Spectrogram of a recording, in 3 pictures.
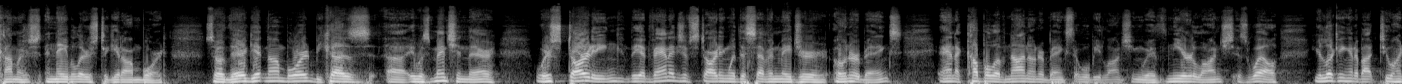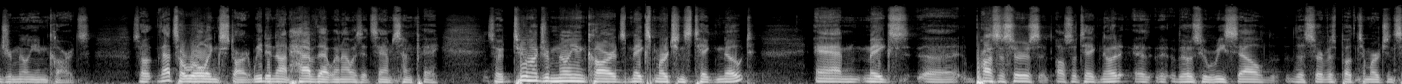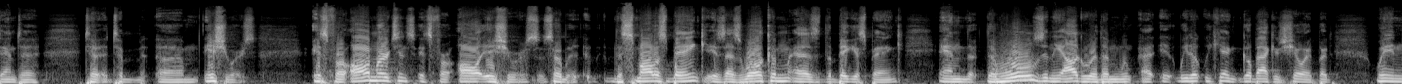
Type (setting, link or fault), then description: setting, busy venue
